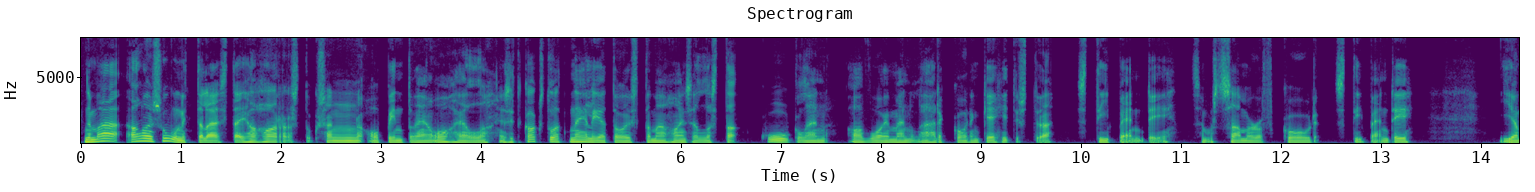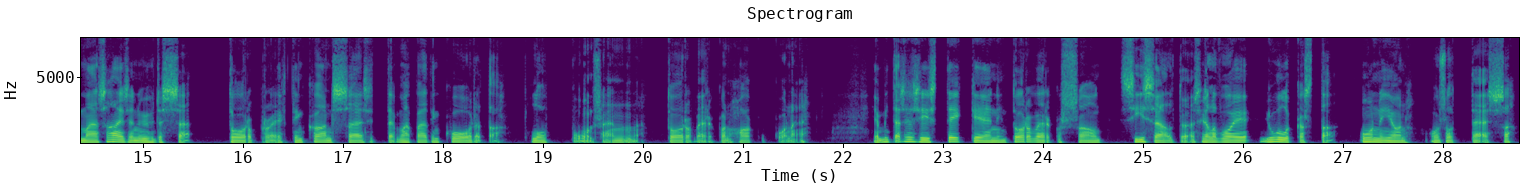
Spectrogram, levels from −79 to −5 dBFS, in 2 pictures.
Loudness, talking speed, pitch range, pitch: -21 LUFS, 115 wpm, 115-130 Hz, 120 Hz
